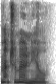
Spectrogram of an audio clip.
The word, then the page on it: matrimonial: British English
